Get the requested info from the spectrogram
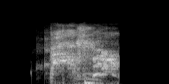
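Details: A single loud, deliberately performed sneeze demonstrated in an "erotic sneezing" how-to: a short intake, then a sharp explosive burst lasting under a second.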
